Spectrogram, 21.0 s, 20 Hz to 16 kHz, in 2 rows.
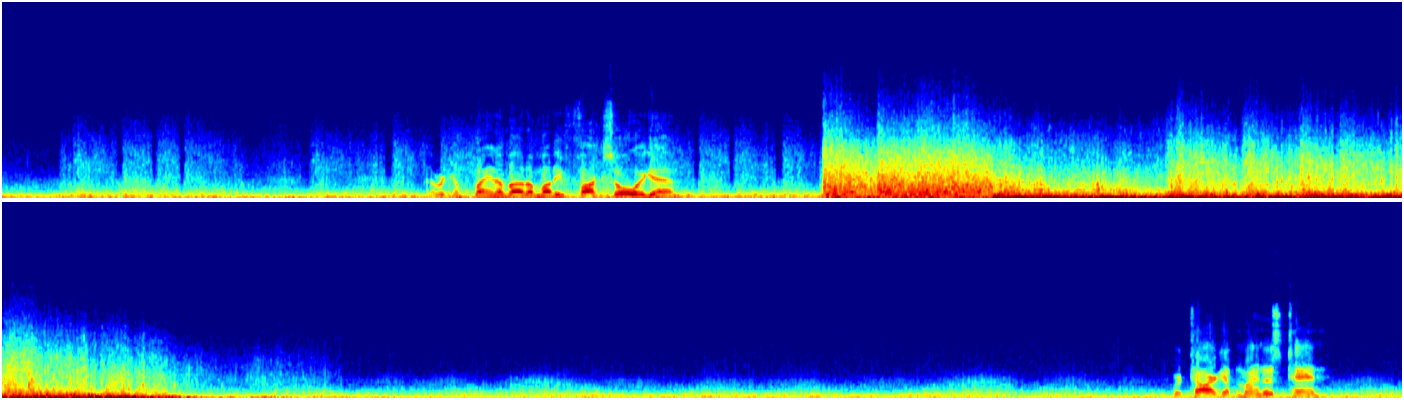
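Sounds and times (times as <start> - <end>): flak explosions barrage: 0.0 - 14.6
aircraft engines droning: 0.0 - 21.0.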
